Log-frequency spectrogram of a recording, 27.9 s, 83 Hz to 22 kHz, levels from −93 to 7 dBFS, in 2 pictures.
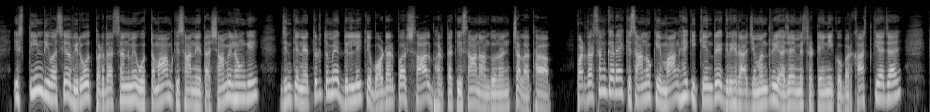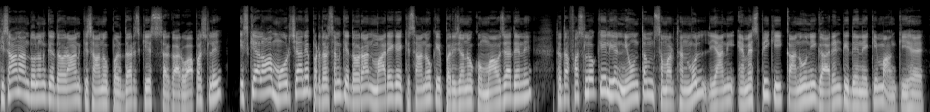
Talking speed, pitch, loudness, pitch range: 190 wpm, 150 Hz, -21 LUFS, 125-170 Hz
